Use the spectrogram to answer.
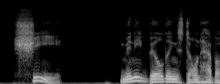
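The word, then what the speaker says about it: し: Number 4 is considered unlucky in Japan because it's pronounced the same as the word for death, shi.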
